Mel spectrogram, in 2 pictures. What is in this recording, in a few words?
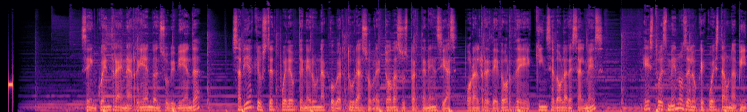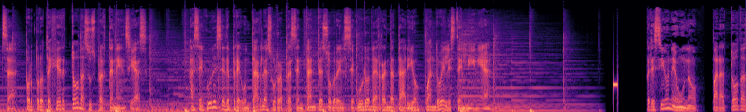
M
